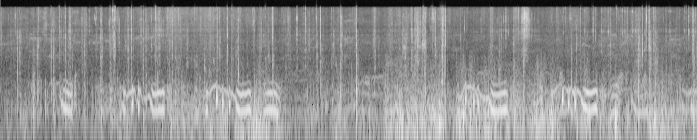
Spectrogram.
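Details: Hungry bottle-fed pigeons make wavering, quavering begging calls in two bouts separated by a quieter spell of rustling and clicks.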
